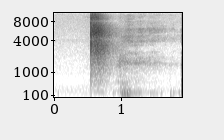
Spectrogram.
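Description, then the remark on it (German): Two sharp, loud hand claps, the first ringing out briefly before fading and the second landing near the end, with a soft low rumble in between and no talking. “Wir klatschen jetzt. Wir müssen so klatschen.”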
